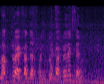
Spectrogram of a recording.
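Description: A man talking in Bengali, over a steady low hum.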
